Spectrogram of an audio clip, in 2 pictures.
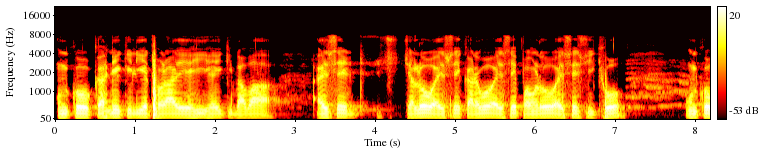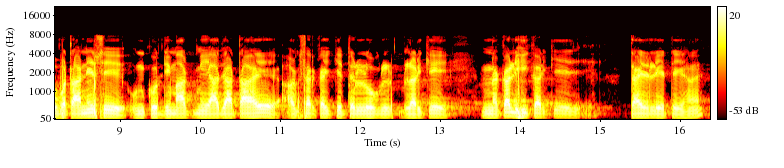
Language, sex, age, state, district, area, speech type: Hindi, male, 60+, Uttar Pradesh, Prayagraj, rural, spontaneous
